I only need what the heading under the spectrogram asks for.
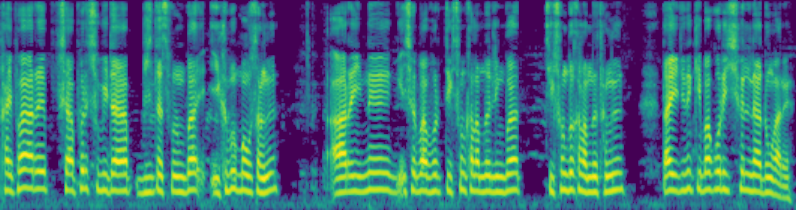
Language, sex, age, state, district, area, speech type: Bodo, male, 45-60, Assam, Baksa, urban, spontaneous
